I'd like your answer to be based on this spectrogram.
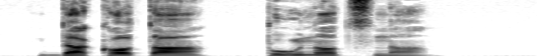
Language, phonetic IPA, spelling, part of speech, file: Polish, [daˈkɔta puwˈnɔt͡sna], Dakota Północna, proper noun, Pl-Dakota Północna.ogg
